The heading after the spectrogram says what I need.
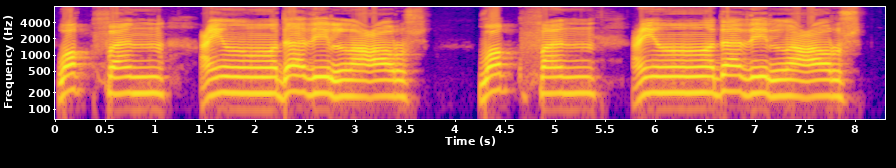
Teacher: جب اس لفظ پر رکیں گے، سٹاپ کریں گے، تو آخر والے حرف شین کو سائلنٹ کریں گے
